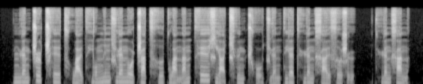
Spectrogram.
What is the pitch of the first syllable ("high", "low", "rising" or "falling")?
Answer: rising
